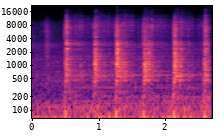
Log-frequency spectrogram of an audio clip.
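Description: An idling petrol engine with a sharp, regular tap about twice a second; the cause is unclear.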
